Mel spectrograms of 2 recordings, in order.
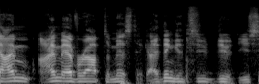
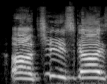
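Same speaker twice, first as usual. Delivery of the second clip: put-on jittery voice, very high, very loud; 14 semitones higher, 14 dB louder than usual. Trying an impression of Jack that comes out as a Morty voice. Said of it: "my impression of Jack just ended up being Morty".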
